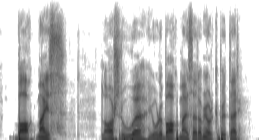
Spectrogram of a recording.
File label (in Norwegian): bakmaeis, Numedalsmål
